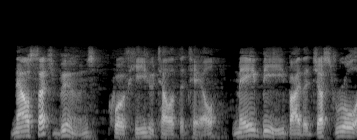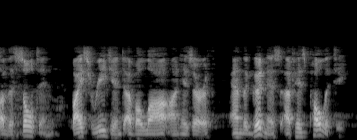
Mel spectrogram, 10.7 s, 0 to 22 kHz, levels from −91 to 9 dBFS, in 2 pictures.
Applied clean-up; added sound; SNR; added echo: none; none; none; none.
